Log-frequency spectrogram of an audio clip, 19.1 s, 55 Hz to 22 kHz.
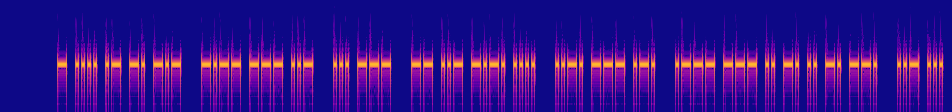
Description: Morse code, heard as a keyed tone, about 20 wpm, 700 Hz. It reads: THANK YOU SO MUCH FOR JOINING US
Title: Sentences with 5-Word Phrases - 20wpm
